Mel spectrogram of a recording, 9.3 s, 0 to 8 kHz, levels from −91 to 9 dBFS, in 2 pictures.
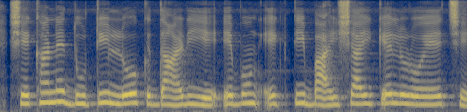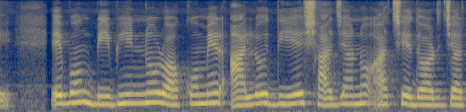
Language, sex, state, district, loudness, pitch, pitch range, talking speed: Bengali, female, West Bengal, Jalpaiguri, -14 LUFS, 230 Hz, 210-245 Hz, 105 wpm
